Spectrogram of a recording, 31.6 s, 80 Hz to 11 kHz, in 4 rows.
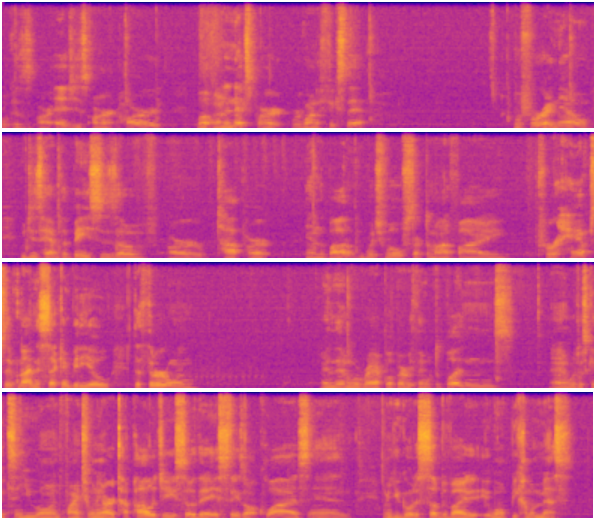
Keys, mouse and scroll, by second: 0.2 Tab, 1.7-3.4 middle drag, 4.1 ctrl+0, 5.0-6.8 middle drag, 7.7-10.4 middle drag, 12.1-13.8 middle drag, 20.6-24.3 middle drag.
